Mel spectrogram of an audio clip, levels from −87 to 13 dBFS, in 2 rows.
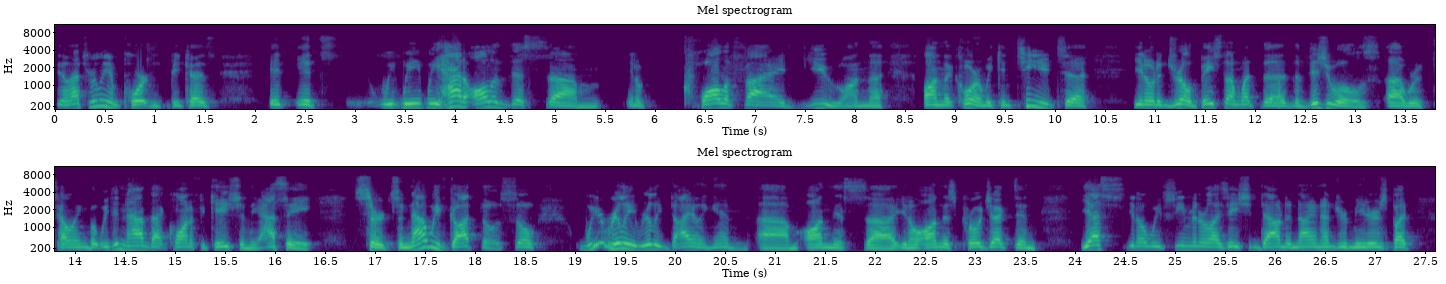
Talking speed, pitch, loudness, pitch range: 185 wpm, 130 Hz, -24 LUFS, 120-155 Hz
